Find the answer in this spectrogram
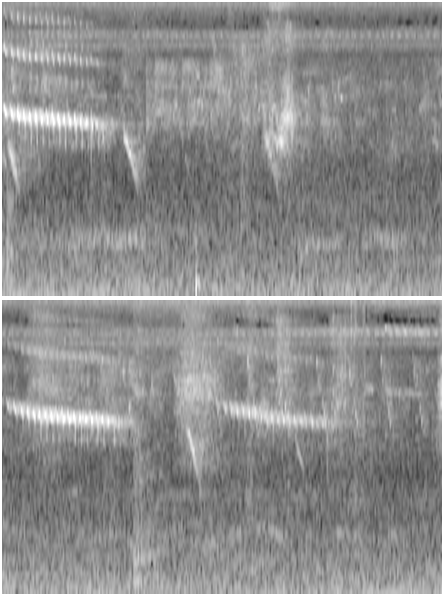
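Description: Birds singing at dawn: a rapid high trill repeated three times, each about a second and a half long, with short falling chirps in between. A single click about two and a half seconds in, over a steady low hum.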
